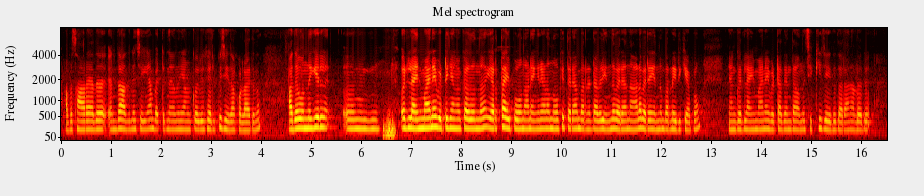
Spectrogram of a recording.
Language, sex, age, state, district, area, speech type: Malayalam, female, 30-45, Kerala, Kottayam, urban, spontaneous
